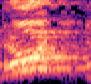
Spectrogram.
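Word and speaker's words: read: Right righted righted रोड रिटेन। रीड रीडेड रीडेड रीड रीड same spelling लेकिन पढ़ेंगे हम रेड।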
